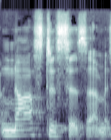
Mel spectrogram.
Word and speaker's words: Gnosticism: Now, we're going to be talking right now about Gnosticism. It starts with a G, but the G is silent, and the group of people are called Gnostics.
